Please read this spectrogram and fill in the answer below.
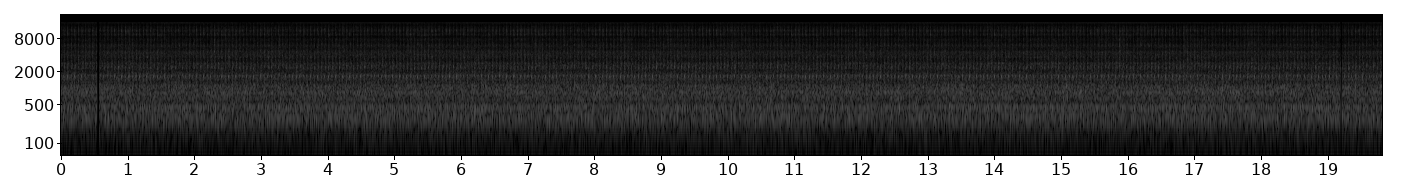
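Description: Steady mechanical whirr with hiss, unchanging throughout, with no revving or passing engine sounds.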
